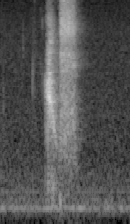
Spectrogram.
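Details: A dog sneezing on cue as a trick: a single quick, hissing nasal burst.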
